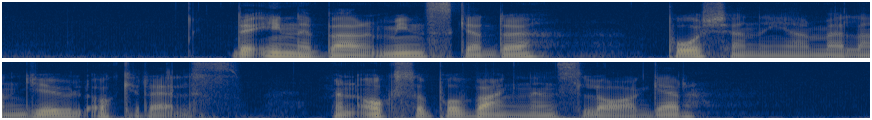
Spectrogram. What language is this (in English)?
Swedish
